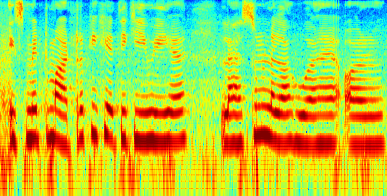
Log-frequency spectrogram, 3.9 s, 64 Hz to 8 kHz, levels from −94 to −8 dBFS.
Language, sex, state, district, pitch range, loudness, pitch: Hindi, female, Punjab, Kapurthala, 235-265 Hz, -12 LUFS, 250 Hz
